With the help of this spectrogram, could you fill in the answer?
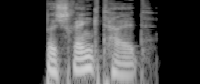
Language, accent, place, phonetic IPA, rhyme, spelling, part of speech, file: German, Germany, Berlin, [bəˈʃʁɛŋkthaɪ̯t], -ɛŋkthaɪ̯t, Beschränktheit, noun, De-Beschränktheit.ogg
- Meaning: 1. limitedness, narrowness 2. boundedness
